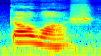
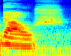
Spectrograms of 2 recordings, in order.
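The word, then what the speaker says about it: gouache: Pronounced Gowash. See, it looks like gou. Gowash. Go wash. Not gou.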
